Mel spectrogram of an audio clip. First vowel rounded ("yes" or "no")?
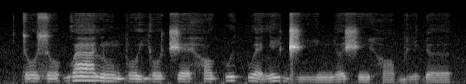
yes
